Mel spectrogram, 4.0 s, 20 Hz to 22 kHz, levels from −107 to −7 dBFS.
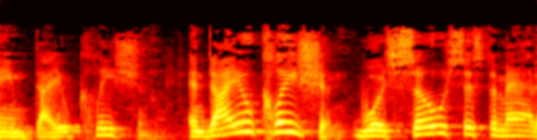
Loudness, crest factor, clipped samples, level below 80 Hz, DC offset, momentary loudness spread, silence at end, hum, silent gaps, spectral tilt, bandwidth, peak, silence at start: -28 LUFS; 18 dB; under 0.1%; -64 dBFS; under 0.1%; 9 LU; 0 s; none; none; -5 dB/octave; 10.5 kHz; -10 dBFS; 0 s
